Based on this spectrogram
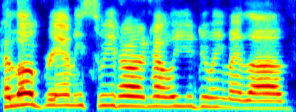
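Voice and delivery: high, bright welcome to a viewer; greeting a regular viewer sweetly. Real, not acted. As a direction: greet Grammy with a lift in the voice.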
